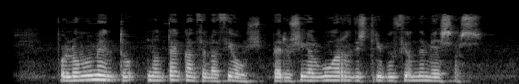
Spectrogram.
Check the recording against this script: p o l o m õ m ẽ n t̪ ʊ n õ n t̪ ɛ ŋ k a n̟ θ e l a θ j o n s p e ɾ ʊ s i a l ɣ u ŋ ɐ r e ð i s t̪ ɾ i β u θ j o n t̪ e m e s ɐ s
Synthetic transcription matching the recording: p o l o m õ m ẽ n t̪ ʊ n õ n t̪ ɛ ŋ k a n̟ θ e l a θ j o ŋ s p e ɾ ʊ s i a l ɣ u ŋ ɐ r e ð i s t̪ ɾ i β u θ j o n d̪ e m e s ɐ s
